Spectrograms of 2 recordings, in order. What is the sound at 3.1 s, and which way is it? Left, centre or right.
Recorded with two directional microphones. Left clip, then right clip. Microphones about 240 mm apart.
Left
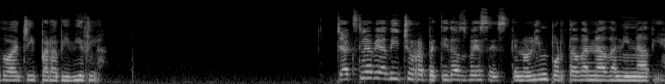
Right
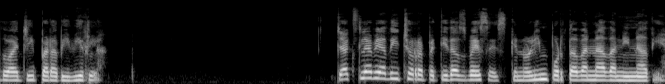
Speech, right.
